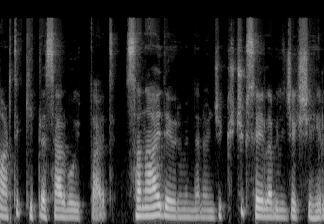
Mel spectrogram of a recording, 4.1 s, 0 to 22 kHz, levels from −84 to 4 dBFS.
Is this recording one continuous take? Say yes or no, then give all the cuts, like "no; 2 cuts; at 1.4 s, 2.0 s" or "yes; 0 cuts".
no; 1 cut; at 1.5 s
